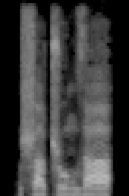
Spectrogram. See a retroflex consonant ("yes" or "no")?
yes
